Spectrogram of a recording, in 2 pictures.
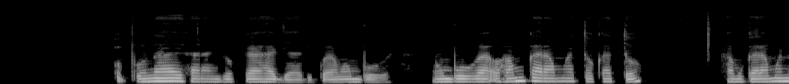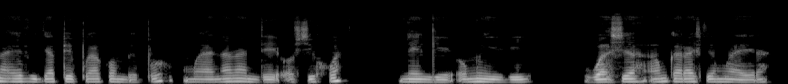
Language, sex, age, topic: Oshiwambo, male, 18-24, agriculture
